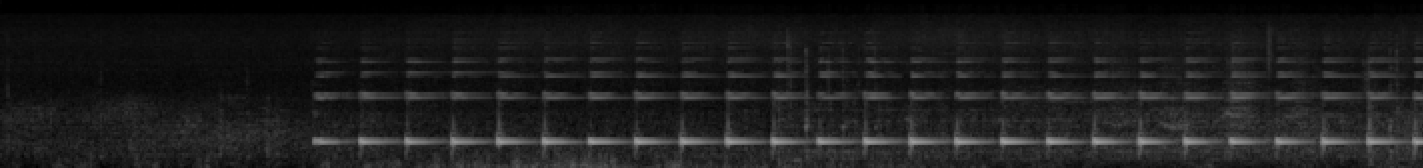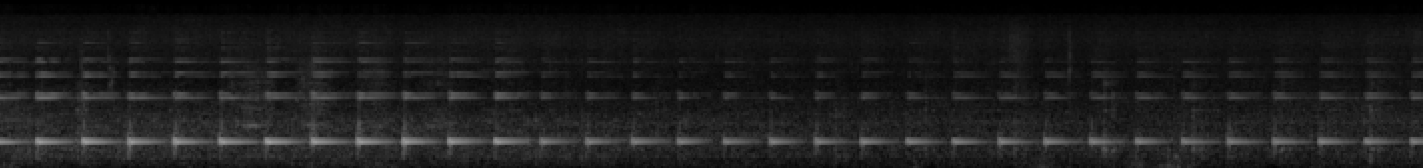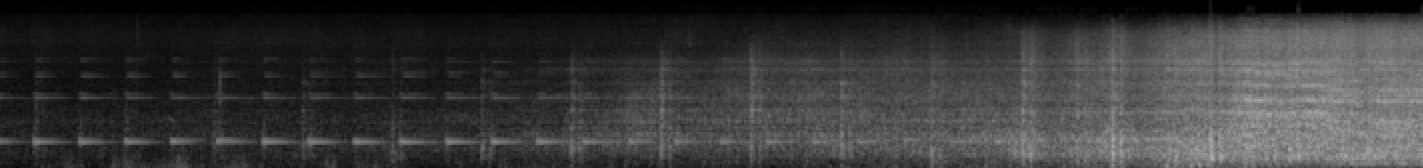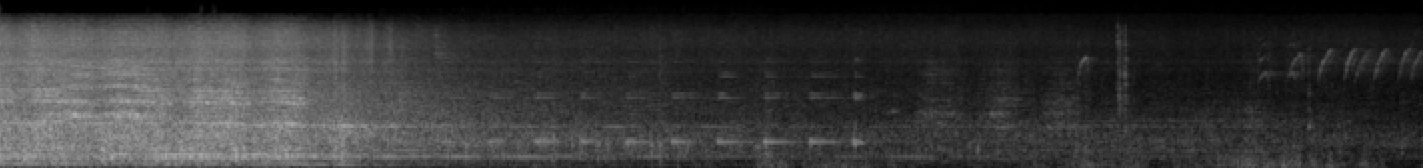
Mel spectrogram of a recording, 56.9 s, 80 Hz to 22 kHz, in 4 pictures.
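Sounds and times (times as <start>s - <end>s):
level crossing bell ringing: 3.2s - 34.7s.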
